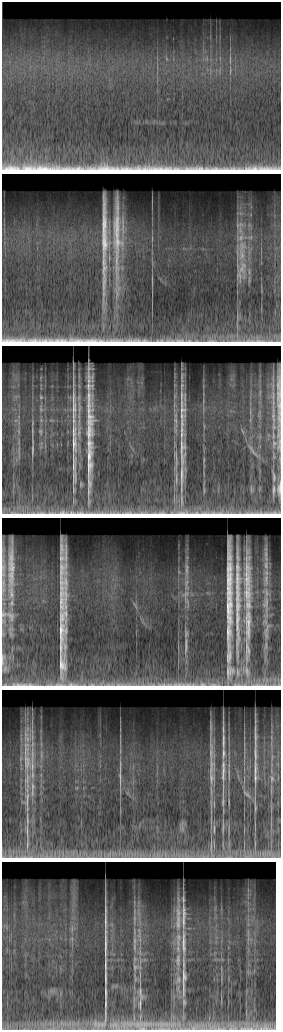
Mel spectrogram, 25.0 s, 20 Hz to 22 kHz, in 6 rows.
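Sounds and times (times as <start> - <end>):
cookware and utensils clinking: 7.6 - 13.6, 15.2 - 25.0.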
